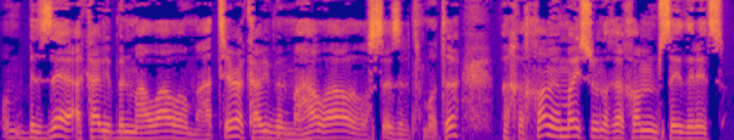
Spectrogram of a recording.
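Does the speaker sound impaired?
No.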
